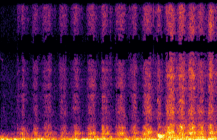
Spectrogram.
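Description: Near silence, with a faint, repeated rubbing of a paintbrush working white paint into cloth.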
